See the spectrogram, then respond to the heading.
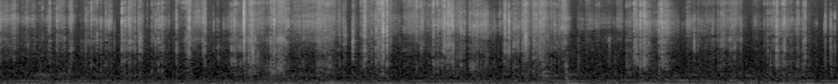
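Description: Long black nails scratch and tap along a thin brown faux leather shoulder strap of a bag, held bent between both hands. The result is a quiet, dense run of bright, dry scratching and crinkly crackles, dotted with short, sharp taps that stop at once, over a faint low hum.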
